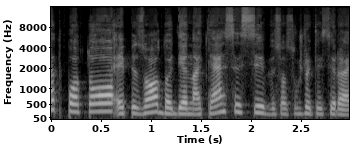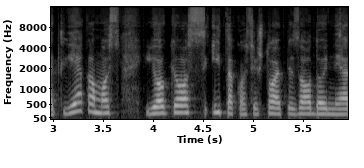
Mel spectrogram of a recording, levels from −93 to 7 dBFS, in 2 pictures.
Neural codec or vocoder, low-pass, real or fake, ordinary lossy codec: none; 14.4 kHz; real; Opus, 16 kbps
